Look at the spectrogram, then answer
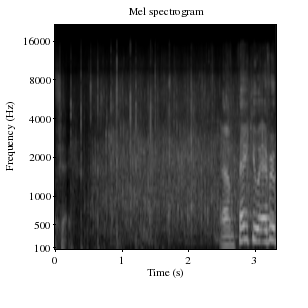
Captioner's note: crowd applauding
